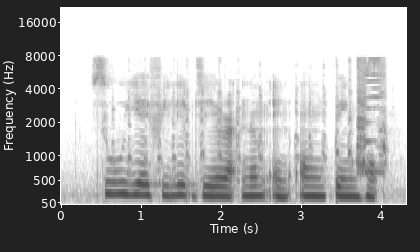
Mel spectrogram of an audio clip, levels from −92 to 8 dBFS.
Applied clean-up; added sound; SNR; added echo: none; Chicken, rooster; 20 dB; none.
